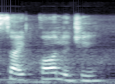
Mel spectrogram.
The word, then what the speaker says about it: psychology: For example, if we say psychology, it would be a bit difficult for native speakers to understand because the word stress here is not correct. The right way of saying this is psychology.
